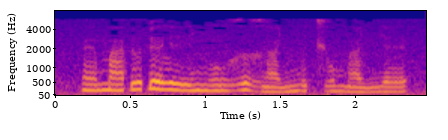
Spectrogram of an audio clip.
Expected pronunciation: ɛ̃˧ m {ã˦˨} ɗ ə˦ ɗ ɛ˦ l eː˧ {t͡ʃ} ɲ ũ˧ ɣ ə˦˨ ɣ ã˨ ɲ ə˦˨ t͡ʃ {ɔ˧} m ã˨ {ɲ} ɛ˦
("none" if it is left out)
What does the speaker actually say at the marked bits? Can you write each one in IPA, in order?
ã˧, none, o˧, ɲ

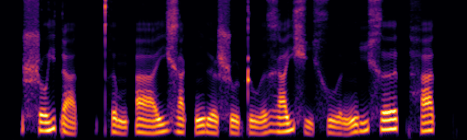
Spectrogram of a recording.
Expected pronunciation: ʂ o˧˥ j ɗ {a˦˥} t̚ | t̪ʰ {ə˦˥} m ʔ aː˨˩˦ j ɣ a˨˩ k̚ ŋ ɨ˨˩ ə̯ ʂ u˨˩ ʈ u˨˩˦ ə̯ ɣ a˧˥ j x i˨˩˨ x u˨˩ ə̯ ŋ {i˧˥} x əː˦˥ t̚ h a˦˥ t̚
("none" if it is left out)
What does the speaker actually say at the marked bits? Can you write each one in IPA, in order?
a˨˩, ə˨˩˨, i˧˥

